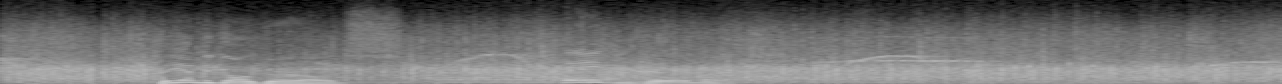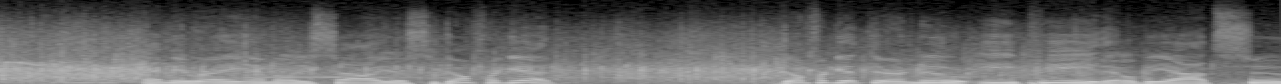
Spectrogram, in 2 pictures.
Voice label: announcer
